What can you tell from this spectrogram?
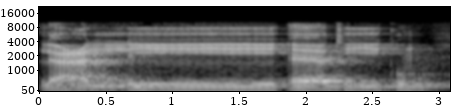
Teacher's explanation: ഇതിലുള്ള യാഇൻ്റെ ദീർഘം മദ്ദ് മുൻഫസിൽ ജായിസാണ്. 4-5 ഹറക്കത്തിൻ്റെ അളവിൽ ദീർഘിപ്പിക്കേണ്ടതാണ്.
